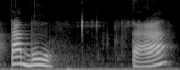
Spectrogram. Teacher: A sílaba tônica é a sílaba bu, ou seja, a última sílaba. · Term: oxítona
